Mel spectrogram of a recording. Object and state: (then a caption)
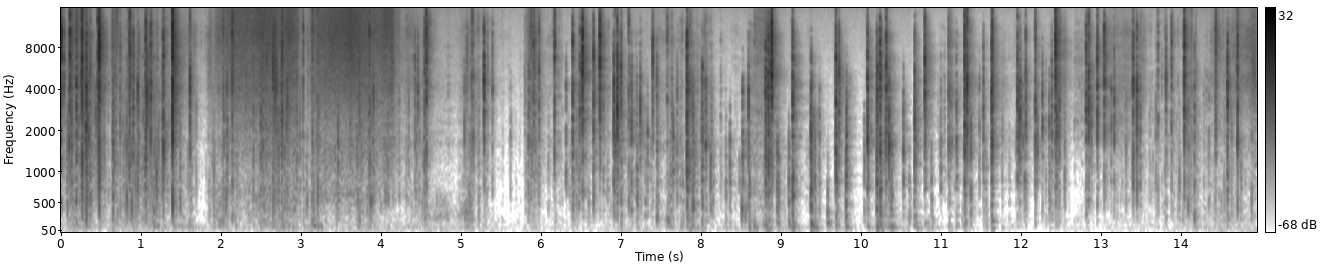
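Water-warped paper catalog, stiff crinkly pages. Long fingernails scratch and rub across the wavy pages of a water-warped paper toy catalog, making dense, bright crinkling and crunching with sharp, fast-fading ticks. A page is then turned with a softer, sustained rustle before the scratching resumes in quick bursts.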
